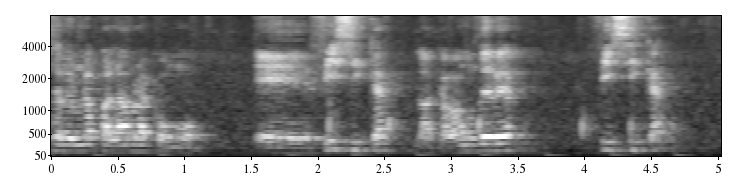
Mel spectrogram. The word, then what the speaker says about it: física: Otro ejemplo sería la palabra física. No podemos decir física ni física. Decimos física. El sonido fonético está en la antepenúltima sílaba.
